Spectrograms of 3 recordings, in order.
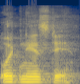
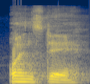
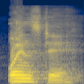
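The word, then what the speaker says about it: Wednesday: হ্যাঁ Monday টিউসডে টিউসডে টিউসডে আমরা এটাকে বলি ওয়েডনেসডে তাই বলি তো কিন্তু না এটার উচ্চারণ হবে তাহলে কি উচ্চারণ হবে ওয়েনসডে ওয়েনসডে শুনতে পেরেছ নিশ্চয়ই তারপরে দেখো রয়েছে থার্সডে থার্সডে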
